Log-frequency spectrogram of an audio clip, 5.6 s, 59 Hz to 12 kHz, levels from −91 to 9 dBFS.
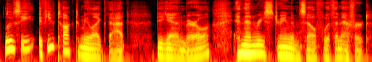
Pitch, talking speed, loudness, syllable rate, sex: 105 Hz, 185 wpm, -21 LUFS, 5.2 syllables/s, male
